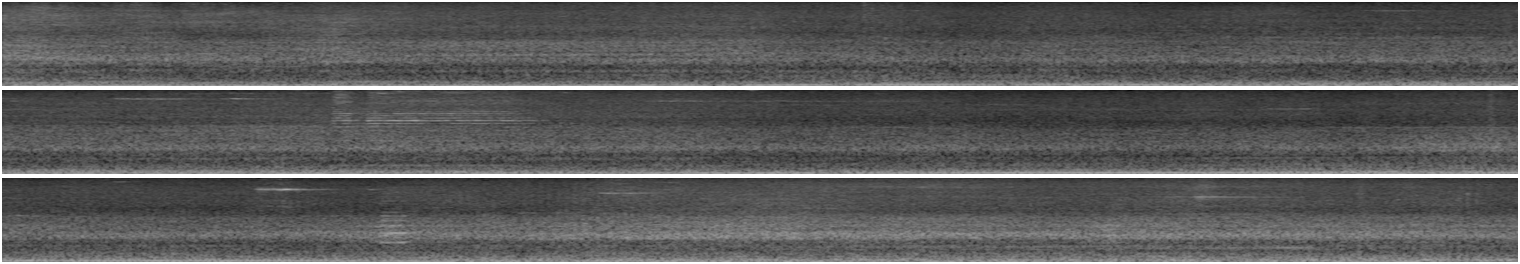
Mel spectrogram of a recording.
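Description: A car engine hums steadily as it drives along a city street.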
